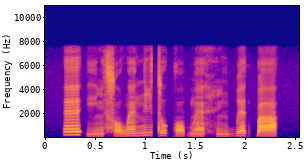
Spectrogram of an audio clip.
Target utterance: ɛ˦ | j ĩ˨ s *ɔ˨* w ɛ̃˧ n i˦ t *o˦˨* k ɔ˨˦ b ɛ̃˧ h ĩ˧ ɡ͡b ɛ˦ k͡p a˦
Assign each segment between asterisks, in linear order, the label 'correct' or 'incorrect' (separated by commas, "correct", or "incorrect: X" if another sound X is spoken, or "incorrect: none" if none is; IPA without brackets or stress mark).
correct, correct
